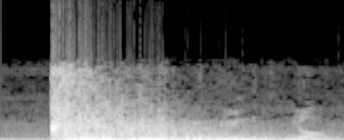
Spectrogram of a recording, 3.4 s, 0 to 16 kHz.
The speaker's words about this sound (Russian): Нет единой версии по поводу одной из главных международных интриг недели – атаки дронов на военные объекты в Иране. Мощный взрыв произошел в прошлые выходные в городе Исфахан в 340 километрах к югу от Тегерана.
